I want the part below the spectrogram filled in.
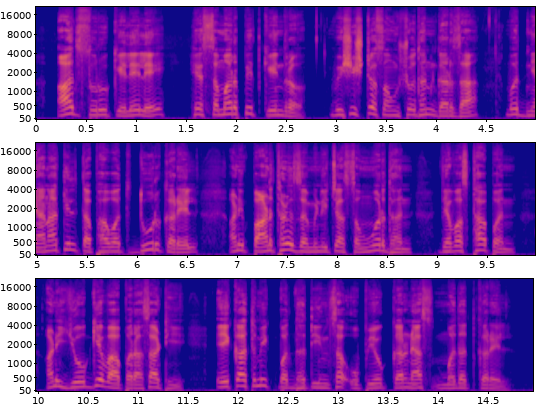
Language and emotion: Marathi, neutral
